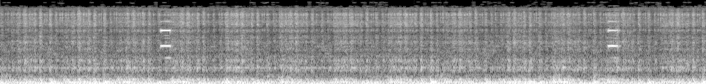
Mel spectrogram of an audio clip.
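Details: Burnham Alpine boiler with a continuing loud-noise problem: constant heavy low roar with no rhythm and two faint short beeps; the burner rumbles far louder than normal, cause unknown.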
